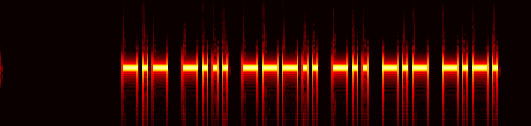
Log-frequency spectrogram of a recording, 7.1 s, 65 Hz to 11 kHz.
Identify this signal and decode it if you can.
Morse code, heard as a keyed tone, about 18 wpm, 700 Hz. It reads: KB8DKC
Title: Speed Racing - USA 2x3 Call Signs 15wpm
